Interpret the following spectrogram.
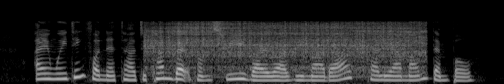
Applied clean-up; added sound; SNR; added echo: none; Engine; 7 dB; none.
